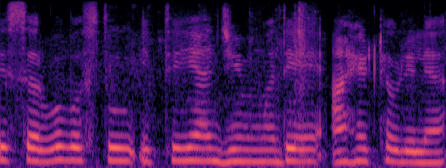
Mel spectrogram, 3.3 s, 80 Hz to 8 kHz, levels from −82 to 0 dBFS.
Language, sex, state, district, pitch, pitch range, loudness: Marathi, female, Maharashtra, Sindhudurg, 210 Hz, 200-220 Hz, -32 LUFS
